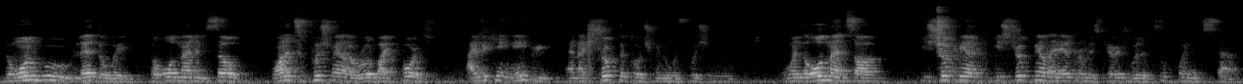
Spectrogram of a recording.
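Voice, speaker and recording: A man's voice: fairly high pitch, a little fast, a little mellow, natural voice. A young man acting a troubled, hot-tempered king in a readers theatre Greek tragedy, full of fear and guilt. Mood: grave, recounting. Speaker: student actor. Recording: distant echoey room recording with background noise.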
